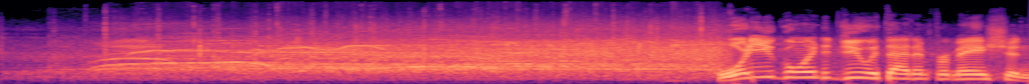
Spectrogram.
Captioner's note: cheers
